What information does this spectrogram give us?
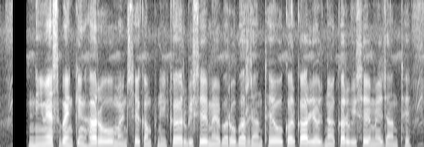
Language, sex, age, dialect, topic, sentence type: Chhattisgarhi, male, 18-24, Northern/Bhandar, banking, statement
